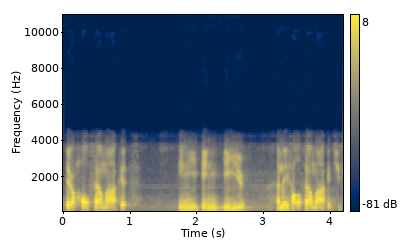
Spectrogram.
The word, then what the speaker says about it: Yiwu: This little city called Yiwu, it's also pronounced EU, like the United, like European Union, EU.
